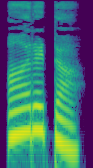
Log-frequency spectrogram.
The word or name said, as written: ಆರಟ್ಟ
